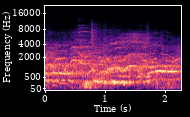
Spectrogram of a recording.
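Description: A courtside crowd shouting and cheering, with children's voices among many overlapping voices.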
